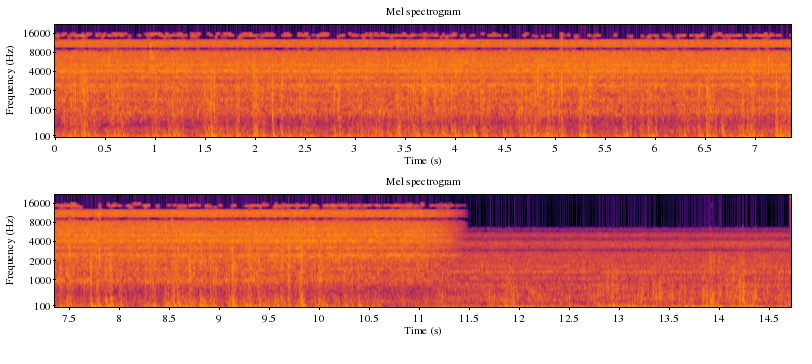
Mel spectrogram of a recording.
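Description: A train running along the track, heard from on board: a steady low rumble with a continuous dense rattle of wheels on rails.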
